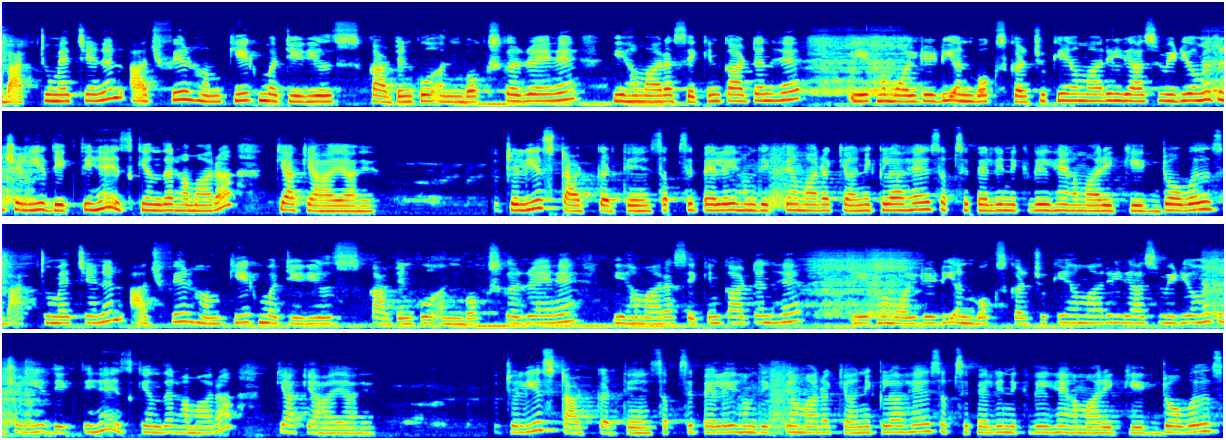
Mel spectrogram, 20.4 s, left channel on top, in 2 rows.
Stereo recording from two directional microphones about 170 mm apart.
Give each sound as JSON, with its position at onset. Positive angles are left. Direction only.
{"t": 0.3, "sound": "a woman's voice", "side_deg": 20}
{"t": 14.4, "sound": "a woman's voice", "side_deg": 25}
